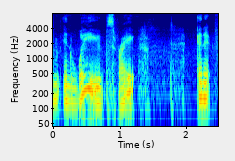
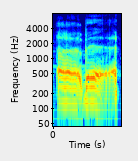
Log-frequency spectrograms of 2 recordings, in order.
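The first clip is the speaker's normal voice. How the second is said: mock seizure noise; 3 semitones lower, 8 dB louder than usual. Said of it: "and then I'd be like".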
